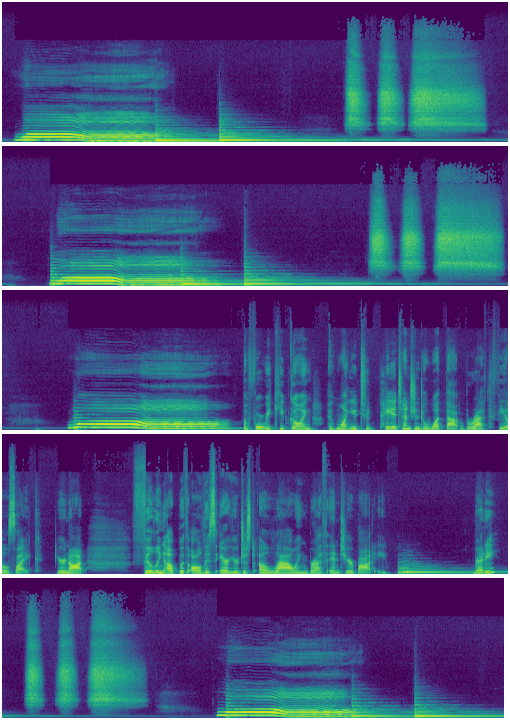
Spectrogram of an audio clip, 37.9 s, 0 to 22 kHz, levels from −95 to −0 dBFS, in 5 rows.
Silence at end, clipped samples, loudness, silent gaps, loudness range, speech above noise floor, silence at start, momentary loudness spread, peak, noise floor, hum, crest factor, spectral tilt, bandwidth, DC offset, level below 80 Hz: 0 s; under 0.1%; -15 LUFS; none; 11 LU; 48 dB; 0.2 s; 21 LU; -2 dBFS; -68 dBFS; none; 16 dB; -3 dB/octave; 19 kHz; under 0.1%; -60 dBFS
